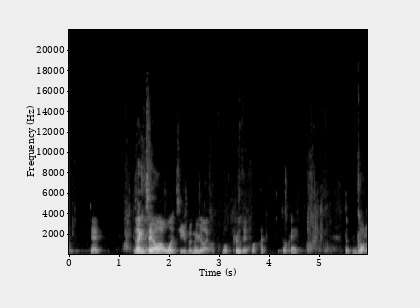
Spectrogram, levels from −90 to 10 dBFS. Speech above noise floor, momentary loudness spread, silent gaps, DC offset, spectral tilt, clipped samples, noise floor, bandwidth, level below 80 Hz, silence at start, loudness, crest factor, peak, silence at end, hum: 33 dB; 24 LU; none; under 0.1%; -6 dB/octave; under 0.1%; -55 dBFS; 9.4 kHz; -82 dBFS; 0.45 s; -21 LUFS; 22 dB; -2 dBFS; 0 s; none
